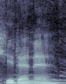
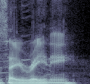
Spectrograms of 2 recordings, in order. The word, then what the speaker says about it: Cyrene: In Japanese it's Kirene, but in English they pronounce it Cyrene.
